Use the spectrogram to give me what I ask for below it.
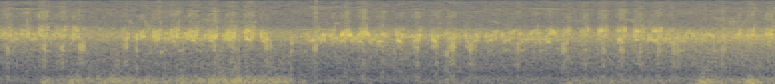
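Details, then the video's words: Stork chicks calling hungrily after the adult's departure: a continuous thin, rapid, buzzing chatter, louder in places, over a low rumble of wind. "storklets hungry"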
